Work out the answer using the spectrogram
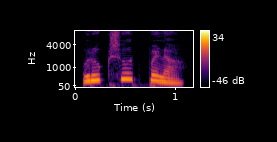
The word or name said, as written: ವೃಕ್ಷೋತ್ಪಳ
